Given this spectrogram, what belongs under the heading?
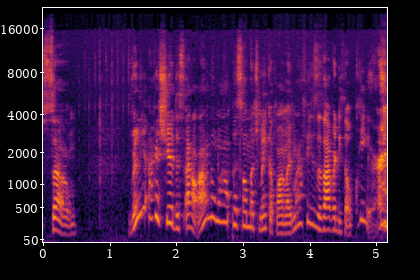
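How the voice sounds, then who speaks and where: Someone speaks at a very fast pace over noticeable background noise. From Dominican family in the US. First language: Spanish. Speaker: beauty vlogger. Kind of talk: casual storytime during makeup tutorial. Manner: casual, rambling.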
